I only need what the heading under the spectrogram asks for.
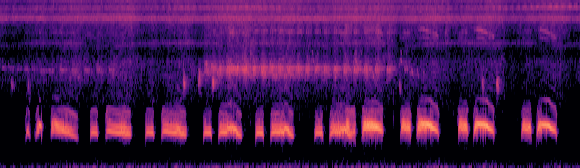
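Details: Spotted dove, recorded while trapping birds by mikat, calling continuously in rapid short and long coos, roughly a note every half second; a faint high steady tone runs through the middle.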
